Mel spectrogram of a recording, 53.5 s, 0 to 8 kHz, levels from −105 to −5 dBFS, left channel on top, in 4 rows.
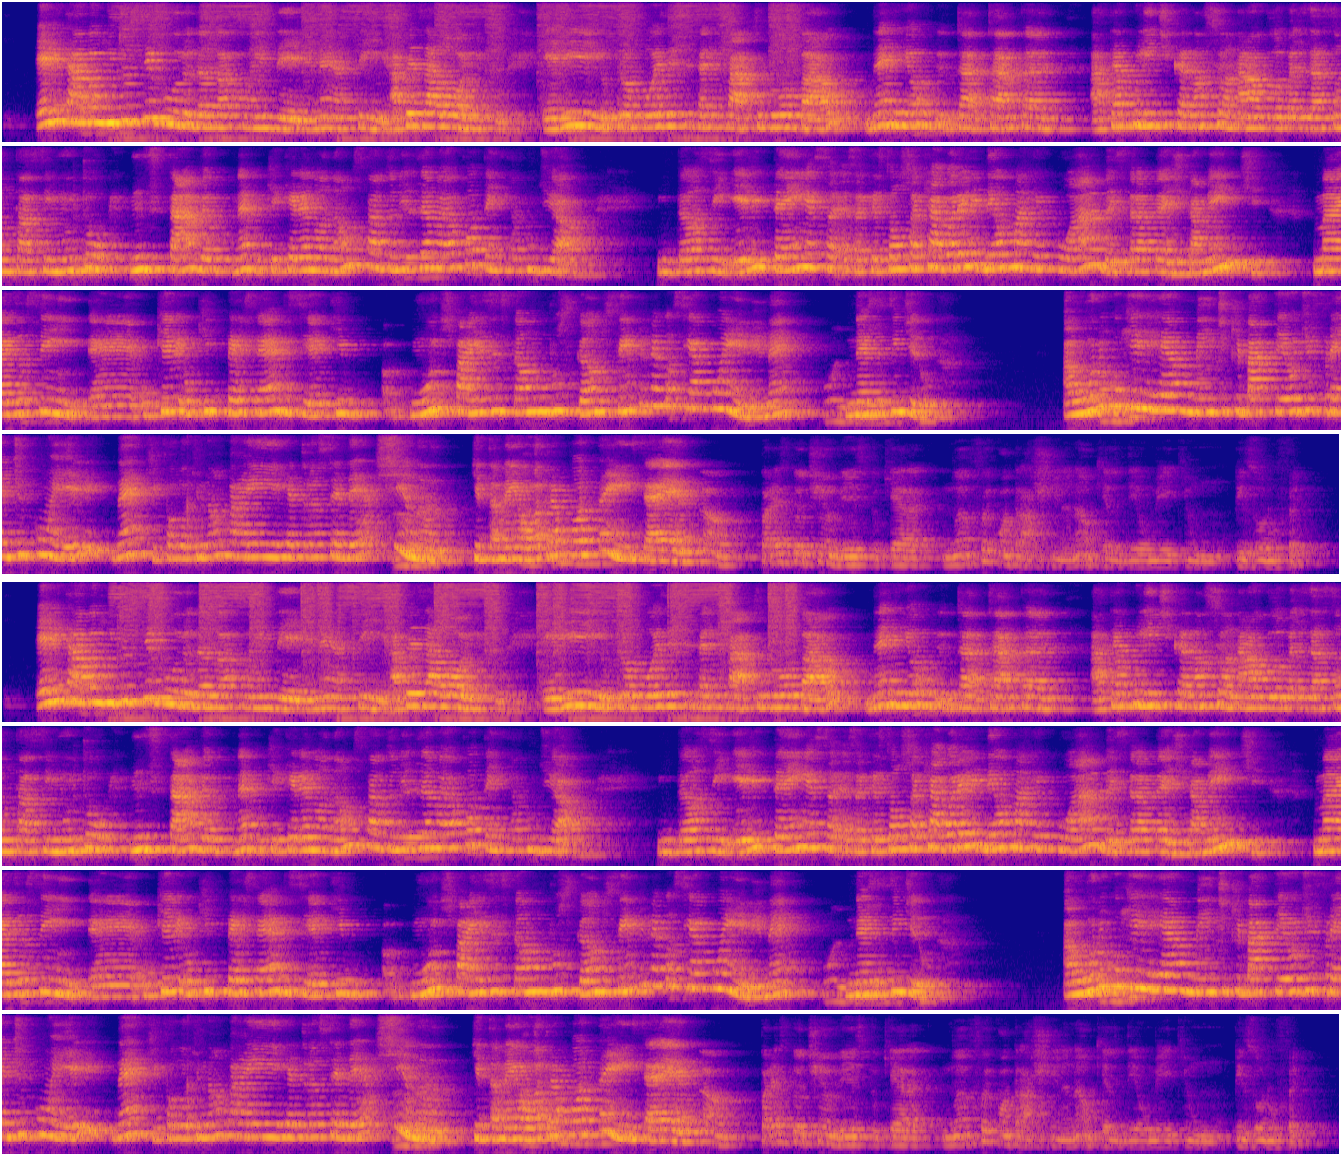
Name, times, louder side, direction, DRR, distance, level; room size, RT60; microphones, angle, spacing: voice 1, 0.3-10.6 10.9-19.2 19.9-26.0 26.5-34.7 35.2-36.0 37.4-44.6 44.9-47.1, equal, 15° left, -3 dB, 0.5 m, -28 dB
sound 1, 1.0-1.7 2.0-2.7 3.0-4.1 4.3-5.1 5.3-6.4 6.6-7.4 7.6-8.0, right 6 dB, 75° right, 0.4 m, -45 dB
voice 2, 17.4-17.8 25.0-25.3 26.9-27.3 35.0-35.6 35.9-36.0 37.7-38.1 44.1-44.5 45.3-46.1 47.1-47.4 47.8-48.8 49.0-53.1, equal, 35° right, -3 dB, 1.0 m, -40 dB
4.7 x 2.5 x 2.9 m, 0.88 s
head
